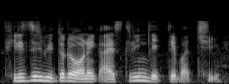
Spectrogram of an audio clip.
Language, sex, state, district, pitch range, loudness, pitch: Bengali, male, West Bengal, Cooch Behar, 135-180 Hz, -17 LUFS, 160 Hz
